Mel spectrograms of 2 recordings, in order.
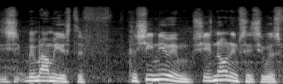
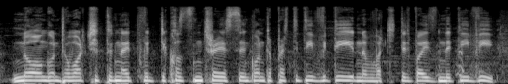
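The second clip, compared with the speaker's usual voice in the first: put-on higher, fussy old Irish mum; mum's voice; 5 semitones higher than usual. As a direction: imitate his mother explaining the DVD player. Son quoting mum about watching DVD.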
